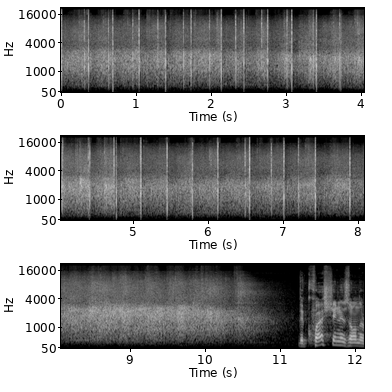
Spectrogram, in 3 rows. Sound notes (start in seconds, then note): 7.0 applause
